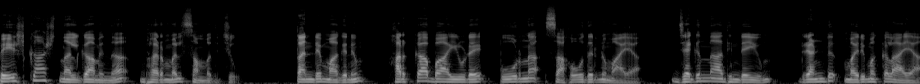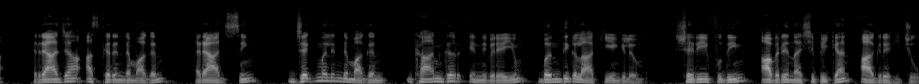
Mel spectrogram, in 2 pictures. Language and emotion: Malayalam, neutral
